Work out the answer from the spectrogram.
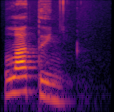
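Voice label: "латынь", Komi, female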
